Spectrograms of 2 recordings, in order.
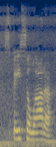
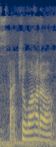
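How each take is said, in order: First: The first part sounds like 'space'. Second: The first part sounds like 'spat'. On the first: The speaker calls it right. "I think it's space" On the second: The speaker calls it wrong. "not spat"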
